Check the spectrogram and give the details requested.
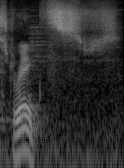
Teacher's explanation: There's even like a hidden K in there when you pronounce it that we don't write.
